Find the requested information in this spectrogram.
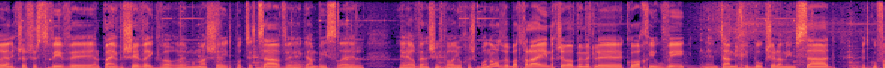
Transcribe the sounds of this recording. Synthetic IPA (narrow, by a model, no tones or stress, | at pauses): ʁjaniχo̞ʃe̞vʃesvivealpaimveʃe̞vaikvaʁmamaʃhit̪po̞t͡set͡saveɡambe̞isʁae̞l | leaʁbeanaʃimkvaʁajuχe̞ʃbo̞no̞tve̞beat̪χalaineχʃevabe̞ːme̞t̪le̞kʰo̞aχːijuvineːnt̪amiχibuɡʃe̞lamimsad̪bet̪kufa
